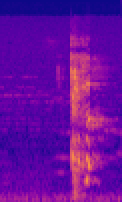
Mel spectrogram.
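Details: Child with a cold gives a single short, moist-sounding cough over faint room noise.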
